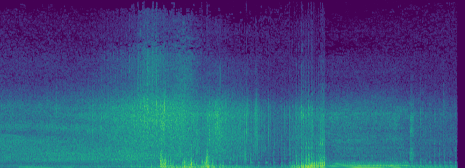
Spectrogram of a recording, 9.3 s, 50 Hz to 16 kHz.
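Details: VW GTI 2.0T, Stage 2 Unitronic, turbo-back exhaust, cold air intake: choppy uneven exhaust beat stumbling on each rev blip; ignition coils 2 and 4 failed, cylinders misfiring, altered exhaust sound.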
